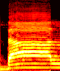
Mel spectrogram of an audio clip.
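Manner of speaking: ডাল with the tongue tip on the upper tooth ridge; teacher demonstrating ডাল pronunciation; Arabic dal. Shown as a demonstration. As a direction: say ডাল from the gum ridge behind the teeth. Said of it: "এইবার ডালটা বলার সময় আমাদের জিহ্বা ঠিক যেখানে গিয়েছিল".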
